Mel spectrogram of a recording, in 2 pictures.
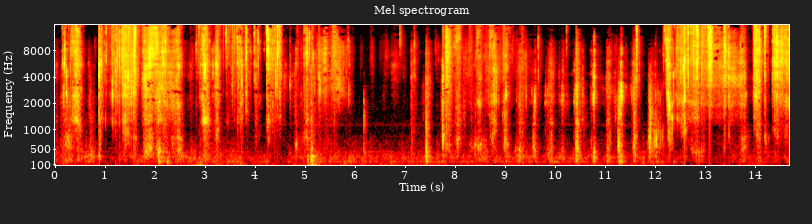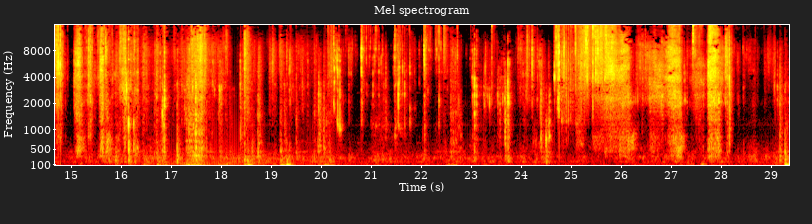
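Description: Crispy fried chicken being bitten and chewed: dense, irregular crunches of the fried coating with wet chewing between them.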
